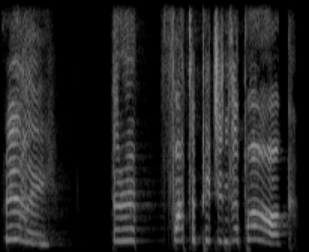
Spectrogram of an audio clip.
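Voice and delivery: very high, eager puppy voice; excited dog boy. Acted. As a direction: chirp it sweetly like a puppy. Dog boy begs about pigeons.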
